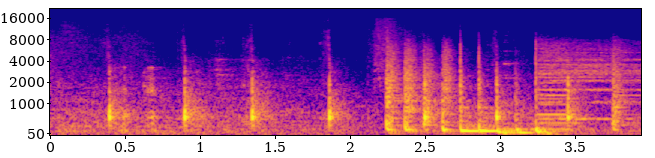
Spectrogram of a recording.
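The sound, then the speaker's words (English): A knife slices onions with crisp, distinct cuts. Four evenly spaced chops come first, then a quicker run of cuts follows. “So shall I continue slicing? Yeah, let's see. I want to tear up.”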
